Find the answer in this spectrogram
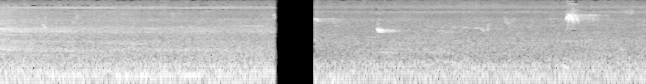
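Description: Faint outdoor background noise with a steady low rumble, cut by a brief dropout to silence about three seconds in. After it come a few short, isolated bird chirps.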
